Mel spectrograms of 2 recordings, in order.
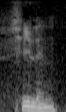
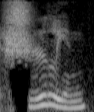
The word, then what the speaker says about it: Shilin: One of my abiding memories of Kunming would be the stone forest, Shilin, located outside of the capital. But it's wrong. You should pronounce it like Shilin.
